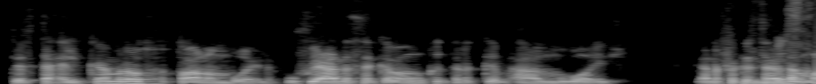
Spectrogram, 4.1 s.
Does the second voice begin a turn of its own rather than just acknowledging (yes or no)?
no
